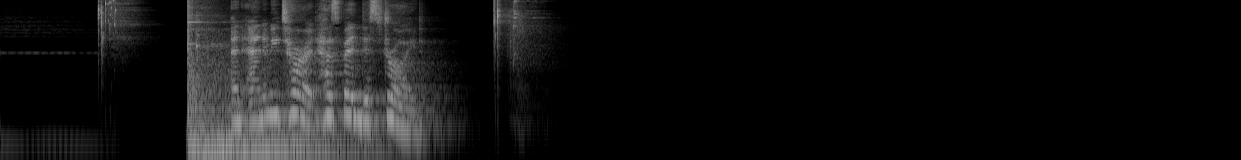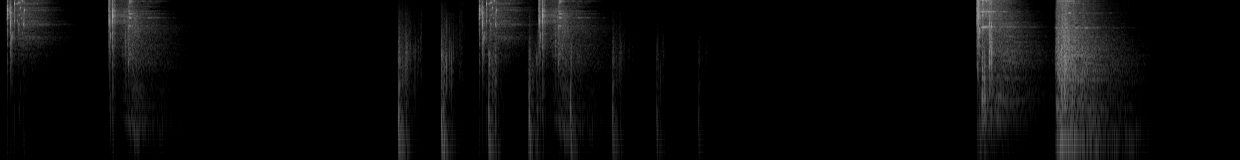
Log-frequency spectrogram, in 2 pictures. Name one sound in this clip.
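Short electronic game sound effects chime now and then.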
